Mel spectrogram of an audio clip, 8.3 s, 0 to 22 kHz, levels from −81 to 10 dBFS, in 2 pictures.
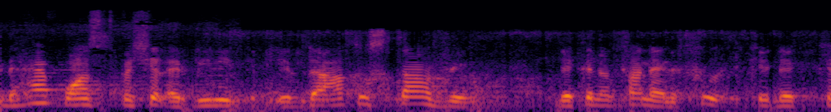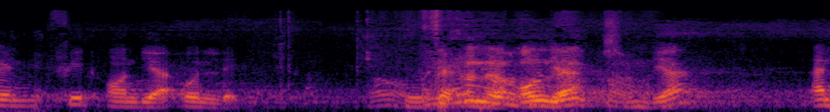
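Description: At 0.49 s a short stall from a late packet begins and lasts until 0.57 s. One packet had not arrived when it was due, so the jitter buffer ran dry. The receiver held the last sound for about 50 ms until the packet turned up, then carried on from the same point. Nothing is lost, but the sound in progress is drawn out with a faint buzzy sustain, and playback runs about 50 ms later from there on.

From 0.90 s to 0.99 s there is a burst of packet loss. About 60 ms of audio never arrived in time. The receiver extended the last sound and faded it over that span, so it comes across as a brief held buzz or fading hiss. Playback then picks up further along, with roughly 60 ms of material simply missing.

At 1.11 s a call bitrate drop sets in and lasts until 4.50 s, with the coarsest coding for about 3.3 s of that. The call's bandwidth estimate fell and the encoder was pushed to far fewer bits, which fits a fall from around 32 kbps to about 9 kbps. 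The audible band narrows to about 8 kHz, so the sound turns muffled, rough and watery until quality returns at 4.50 s.

A second burst of packet loss falls inside that low-bitrate stretch, from 1.26 s to 1.35 s. Again about 60 ms was concealed by extending and fading the preceding sound, heard as a brief held buzz or fading hiss. Playback resumes with roughly 60 ms of material skipped.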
